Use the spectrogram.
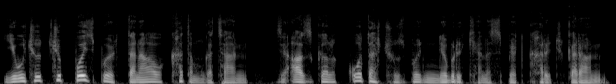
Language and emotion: Kashmiri, sad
